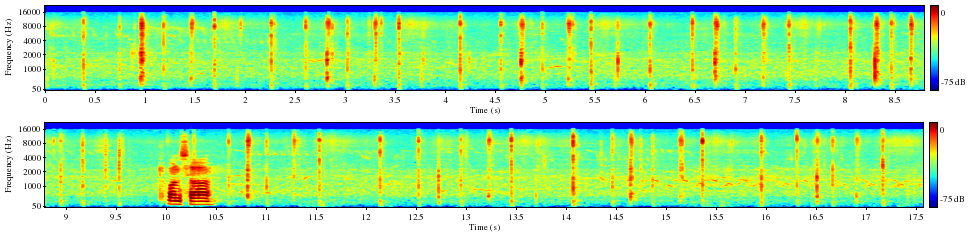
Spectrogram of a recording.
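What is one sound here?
A football is juggled on a foot, giving quick soft taps.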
